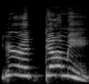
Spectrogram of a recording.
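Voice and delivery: ordinary delivery, nothing marked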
